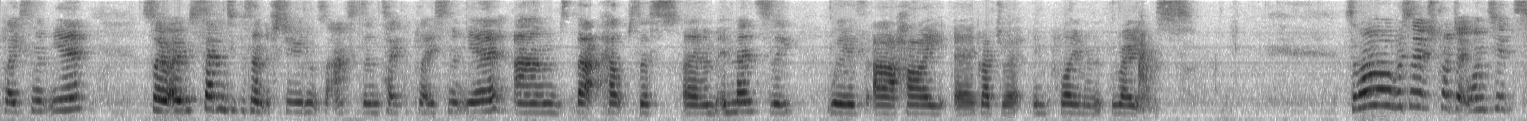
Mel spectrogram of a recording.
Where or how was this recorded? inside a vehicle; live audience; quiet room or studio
live audience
